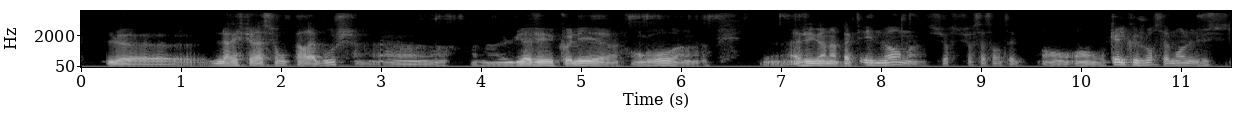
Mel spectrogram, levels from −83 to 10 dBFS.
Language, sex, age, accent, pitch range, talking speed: French, male, 30-49, French, 90-110 Hz, 155 wpm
